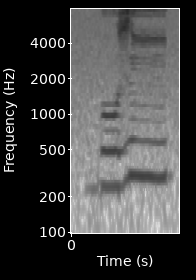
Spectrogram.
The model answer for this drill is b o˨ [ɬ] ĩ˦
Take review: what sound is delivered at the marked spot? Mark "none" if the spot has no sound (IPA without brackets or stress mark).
z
